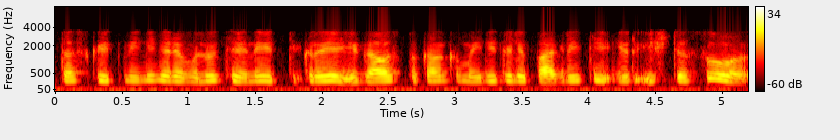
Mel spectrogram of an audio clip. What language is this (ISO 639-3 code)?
lit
